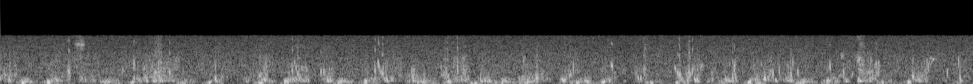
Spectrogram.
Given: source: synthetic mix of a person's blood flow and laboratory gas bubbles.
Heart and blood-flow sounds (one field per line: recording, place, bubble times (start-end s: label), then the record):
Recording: Doppler ultrasound of blood flow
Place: precordium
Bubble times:
0.00-0.16 s: bubbles
0.54-0.92 s: bubbles
1.21-1.82 s: bubbles
2.13-2.20 s: bubbles
2.56-2.75 s: bubbles
2.86-3.12 s: bubbles
3.19-3.38 s: bubbles
3.71-3.97 s: bubbles
4.08-4.27 s: bubbles
4.38-4.71 s: bubbles
4.75-4.96 s: bubbles
5.16-5.52 s: bubbles
5.59-5.78 s: bubbles
6.08-6.19 s: bubbles
6.21-6.28 s: bubbles
6.33-6.49 s: bubbles
6.71-7.41 s: bubbles
7.50-8.02 s: bubbles
8.26-8.34 s: bubbles
8.40-8.84 s: bubbles
9.09-9.38 s: bubbles
9.45-9.52 s: bubbles
9.56-9.69 s: bubbles
From the record:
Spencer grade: 3 (all of the cardiac periods contain showers or single bubble signals, but not dominating or overriding the cardiac motion signals)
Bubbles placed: anywhere in the cardiac cycle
